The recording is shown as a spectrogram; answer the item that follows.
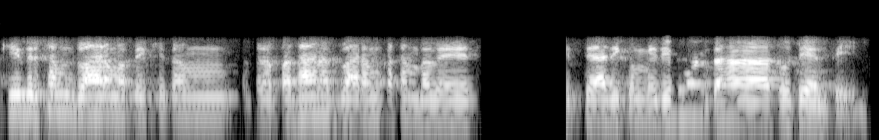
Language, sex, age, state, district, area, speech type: Sanskrit, male, 30-45, Karnataka, Udupi, rural, conversation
